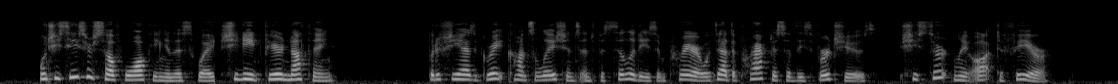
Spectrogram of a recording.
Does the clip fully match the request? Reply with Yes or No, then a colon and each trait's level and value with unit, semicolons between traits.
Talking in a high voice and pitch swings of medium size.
Yes: high, 220 Hz; average, 4.8 semitones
